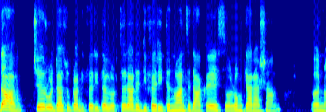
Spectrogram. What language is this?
Romanian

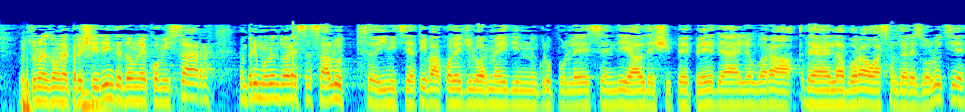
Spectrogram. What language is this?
Romanian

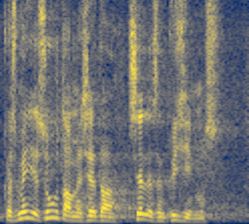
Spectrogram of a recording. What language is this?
Estonian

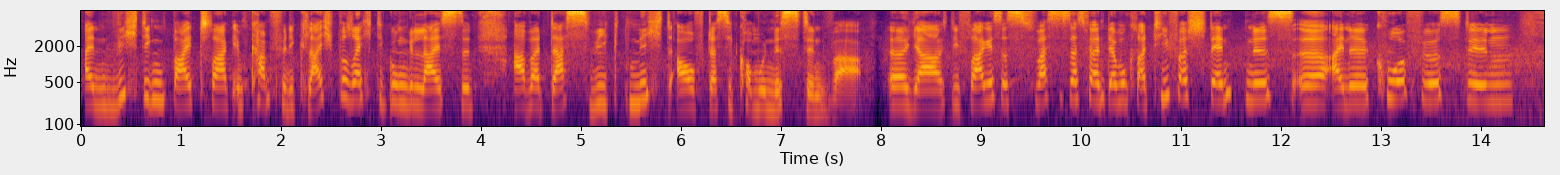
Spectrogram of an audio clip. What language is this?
German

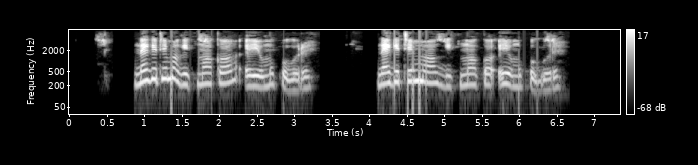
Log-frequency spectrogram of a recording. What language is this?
Luo (Kenya and Tanzania)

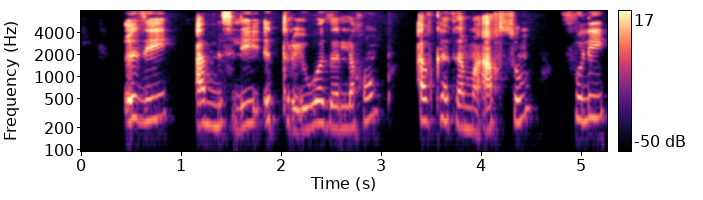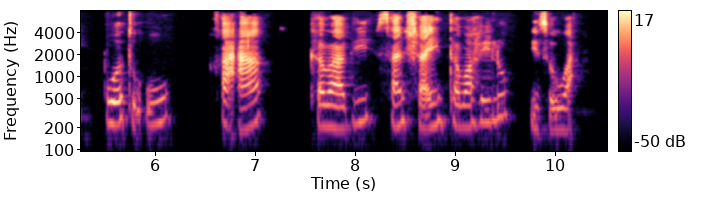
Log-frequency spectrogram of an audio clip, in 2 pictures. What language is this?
Tigrinya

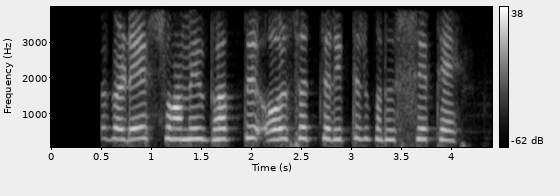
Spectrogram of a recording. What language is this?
Hindi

